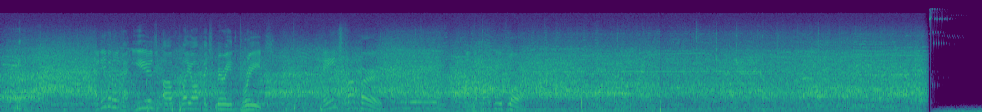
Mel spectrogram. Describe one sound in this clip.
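A large crowd cheers and roars loudly in an echoing arena.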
